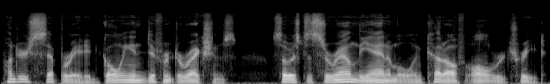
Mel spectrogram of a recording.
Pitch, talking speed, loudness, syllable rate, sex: 90 Hz, 195 wpm, -17 LUFS, 5.9 syllables/s, male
